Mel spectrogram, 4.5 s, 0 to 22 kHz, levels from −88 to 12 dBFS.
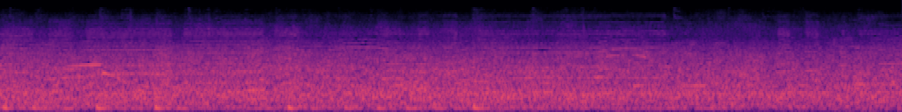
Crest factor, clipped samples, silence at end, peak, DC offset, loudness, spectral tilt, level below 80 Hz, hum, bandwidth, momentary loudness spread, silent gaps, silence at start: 16 dB; under 0.1%; 0 s; -14 dBFS; under 0.1%; -28 LUFS; -4.5 dB/octave; -62 dBFS; none; 16 kHz; 3 LU; none; 0 s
